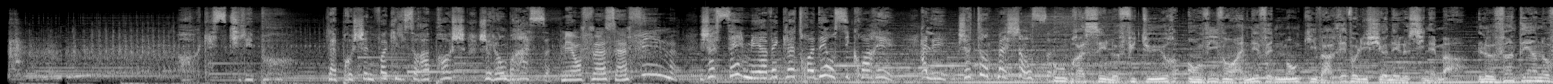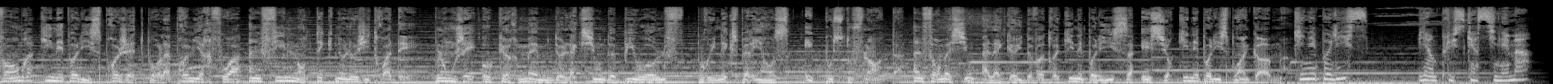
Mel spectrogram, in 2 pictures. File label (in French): Pub Radio; Kinepolis 3D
